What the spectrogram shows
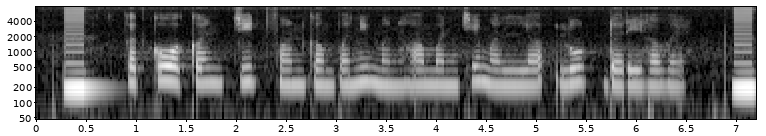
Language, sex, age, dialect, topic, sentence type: Chhattisgarhi, female, 18-24, Western/Budati/Khatahi, banking, statement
